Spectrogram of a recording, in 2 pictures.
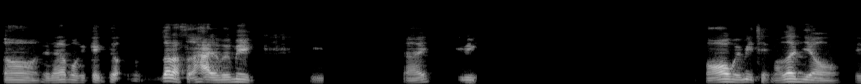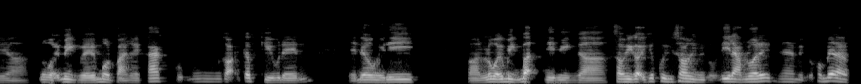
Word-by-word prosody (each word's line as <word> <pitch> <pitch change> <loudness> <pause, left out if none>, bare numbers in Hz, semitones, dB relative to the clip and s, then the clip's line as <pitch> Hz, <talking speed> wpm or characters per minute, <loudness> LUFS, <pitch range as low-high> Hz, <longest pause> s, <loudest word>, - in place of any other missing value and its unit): ờ, 105 - -4 0.3
thì 95 - -8
đó 100 - -2
là 115 - +1
một 110 -2 -5
cái 100 - -10
cảnh - - -1
tượng - - -3 0.4
rất - - +8
là - - +7
sợ - - 0
hãi - - +7
đối 105 - +2
với 110 +1 -1
mình. 120 -3 +3 0.6
Thì, - - -19 0.9
đấy, - - -4 0.3
thì - - -13
mình 105 -1 -4 2.3
Có, - - -2
ông 125 0 +7
ấy 110 -1 -2
bị 120 -1 -2
chảy - - -9
máu 95 +2 -6
rất 135 - +8
là 130 - -3
nhiều, 95 -5 -1
thì, 95 0 -12
ờ, 90 -1 -11
lúc 115 -1 -3
ấy 100 - -2
mình 120 -4 +2
với 105 0 +2
một - - 0
vài 95 -2 -1
người 100 0 -8
khác 145 +1 +2
cũng 130 +3 -16
gọi - - -2
cấp 150 0 0
cứu 100 -1 -3
đến 100 -1 -4 0.4
để - - -9
đưa 110 - +1
ông 110 - +2
ấy 105 - -1
đi. 115 +1 +1 0.5
Còn 95 0 -5
lúc 125 +3 +3
ấy 120 - +5
mình 125 -4 0
bận - - +6
thì 105 -1 -1
mình, 100 -1 -5
ờ, 95 -1 -2
sau 125 - +1
khi 125 - +3
gọi - - +5
cấp 145 - -3
cứu 140 -4 0
xong 140 +1 +2
thì 120 - -3
mình 110 - -6
cũng 100 0 -15
đi 135 - +4
làm 120 -3 +2
luôn 130 +2 +4
ấy, 150 +1 +3
nên 125 -2 -9
mình 105 - -13
cũng - - -20
không 150 -2 -7
biết 160 - +6
là - - +3
110 Hz, 260 wpm, -24 LUFS, 100-125 Hz, 2.3 s, rất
